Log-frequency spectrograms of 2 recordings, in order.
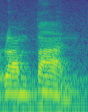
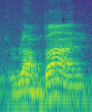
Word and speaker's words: Ramban: There's an N at the end of his name for Rabbi Moshe ben Nachman to distinguish him from Rabbi Moshe ben Maimon. It's not only the Ramban as opposed to the Rambam, the accent.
